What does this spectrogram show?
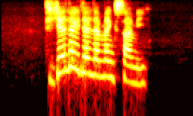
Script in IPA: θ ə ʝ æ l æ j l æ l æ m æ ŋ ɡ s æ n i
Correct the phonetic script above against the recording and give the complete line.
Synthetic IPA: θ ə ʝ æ l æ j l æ l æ m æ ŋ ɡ s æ m i

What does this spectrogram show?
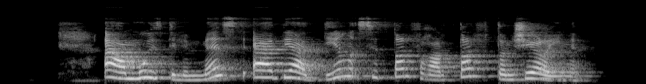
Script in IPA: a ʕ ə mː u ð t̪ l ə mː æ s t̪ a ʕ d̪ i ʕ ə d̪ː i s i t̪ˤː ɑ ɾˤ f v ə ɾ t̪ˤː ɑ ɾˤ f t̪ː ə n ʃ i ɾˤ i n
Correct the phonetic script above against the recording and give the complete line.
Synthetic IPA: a ʕ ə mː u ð t̪ l ə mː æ s t̪ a ʕ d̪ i ʕ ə d̪ː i s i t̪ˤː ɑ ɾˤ f ʁ ə ɾ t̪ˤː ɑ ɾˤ f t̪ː ə n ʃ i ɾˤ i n

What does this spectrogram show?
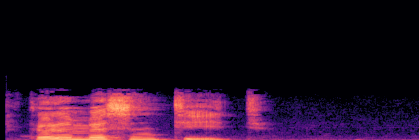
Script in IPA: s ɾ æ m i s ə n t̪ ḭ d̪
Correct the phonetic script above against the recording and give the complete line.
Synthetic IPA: θ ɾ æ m æ s ə n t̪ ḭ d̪

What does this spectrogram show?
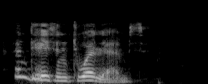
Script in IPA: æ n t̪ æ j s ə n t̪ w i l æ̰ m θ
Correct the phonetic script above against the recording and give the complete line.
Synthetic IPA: æ n d̪ æ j θ ə n t̪ w æ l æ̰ m θ

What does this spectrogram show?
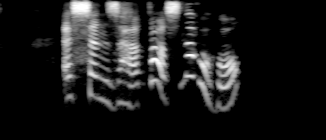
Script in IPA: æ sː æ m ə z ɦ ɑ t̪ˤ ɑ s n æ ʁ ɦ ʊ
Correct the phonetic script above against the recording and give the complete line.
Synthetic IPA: æ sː æ n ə z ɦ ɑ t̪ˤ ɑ s n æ ʁ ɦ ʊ

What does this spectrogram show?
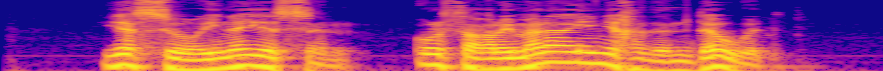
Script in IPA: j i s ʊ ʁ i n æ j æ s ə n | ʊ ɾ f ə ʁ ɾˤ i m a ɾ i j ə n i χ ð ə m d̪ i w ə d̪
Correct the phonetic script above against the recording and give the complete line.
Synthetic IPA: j æ s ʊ ʁ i n æ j æ s ə n | ʊ ɾ θ ə ʁ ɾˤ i m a ɾ a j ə n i χ ð ə m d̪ æ w ə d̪

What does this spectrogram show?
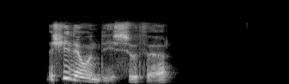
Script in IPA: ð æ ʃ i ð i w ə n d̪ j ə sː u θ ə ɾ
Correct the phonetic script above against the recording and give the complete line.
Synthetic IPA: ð æ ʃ i ð æ w ə n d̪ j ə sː u θ ə ɾ

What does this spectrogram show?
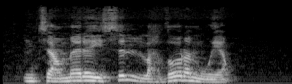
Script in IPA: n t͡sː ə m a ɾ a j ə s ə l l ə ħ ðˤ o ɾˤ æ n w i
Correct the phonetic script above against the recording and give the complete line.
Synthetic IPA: n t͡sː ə m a ɾ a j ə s ə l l ə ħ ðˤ o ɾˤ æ m w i

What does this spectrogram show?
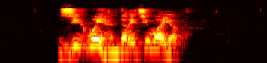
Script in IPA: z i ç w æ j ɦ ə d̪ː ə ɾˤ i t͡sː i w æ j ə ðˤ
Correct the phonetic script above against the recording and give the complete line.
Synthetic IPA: z i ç w æ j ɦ ə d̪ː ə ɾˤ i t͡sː i w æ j ə ðˤ

